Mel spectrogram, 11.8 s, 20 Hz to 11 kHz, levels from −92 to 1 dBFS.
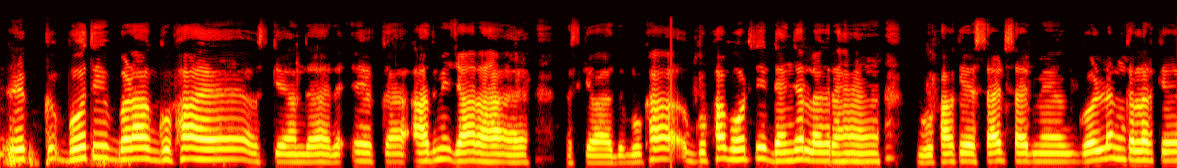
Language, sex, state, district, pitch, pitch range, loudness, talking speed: Hindi, male, Chhattisgarh, Raigarh, 170 Hz, 155-195 Hz, -17 LUFS, 155 wpm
